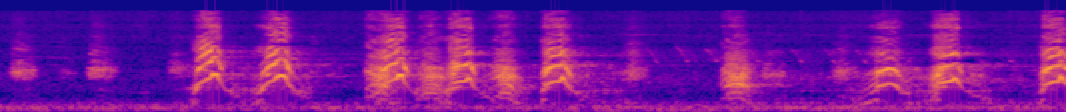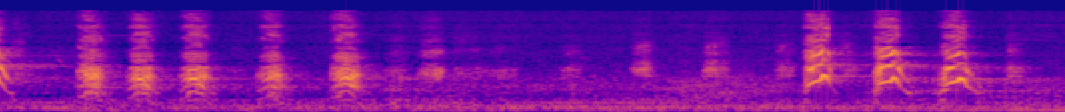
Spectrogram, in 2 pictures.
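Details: Schnauzer facing a turtle gives spaced, sharp barks mixed with higher yips, coming in uneven clusters with gaps of one to two seconds.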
